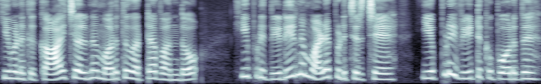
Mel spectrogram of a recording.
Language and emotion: Tamil, fearful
